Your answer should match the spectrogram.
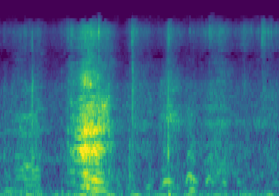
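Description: A short, loud shout or yell about half a second in, followed by fainter scattered voices.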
